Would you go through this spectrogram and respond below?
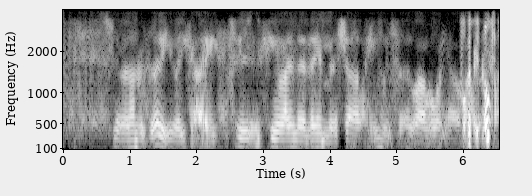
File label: decoded speech, 7177KHz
